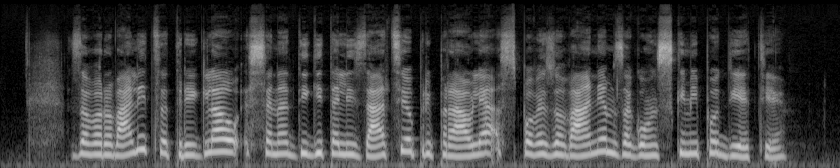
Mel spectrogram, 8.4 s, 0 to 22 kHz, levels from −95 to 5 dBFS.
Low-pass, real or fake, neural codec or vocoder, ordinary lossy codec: 19.8 kHz; fake; vocoder, 44.1 kHz, 128 mel bands, Pupu-Vocoder; Opus, 64 kbps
